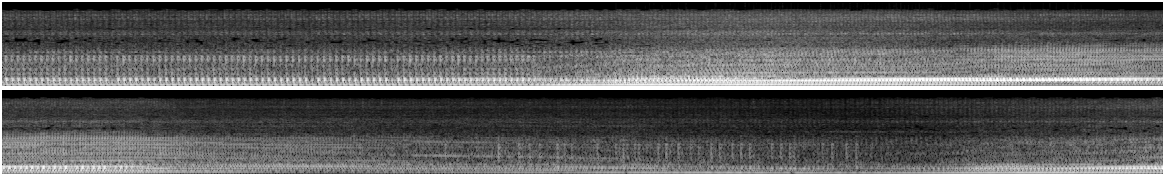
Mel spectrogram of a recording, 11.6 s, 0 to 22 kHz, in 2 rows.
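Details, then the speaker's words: Chinese GY6 150cc scooter with new carburetor, air box removed, started on starting fluid: revs climb and sag unevenly, stumbling toward stalling; bogs on acceleration but runs fine once wheel spins fast, stalls unless intake partly covered. "doesn't run right bogs down on acceleration but once you get to the point where the momentum of the wheel is spinning fast it does run fine"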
